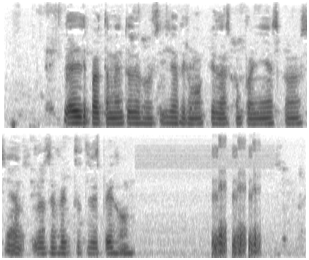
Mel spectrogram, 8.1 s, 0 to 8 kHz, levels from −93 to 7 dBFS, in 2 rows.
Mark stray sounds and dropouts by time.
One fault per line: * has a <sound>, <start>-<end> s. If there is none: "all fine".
* has a laugh, 6.9-7.5 s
